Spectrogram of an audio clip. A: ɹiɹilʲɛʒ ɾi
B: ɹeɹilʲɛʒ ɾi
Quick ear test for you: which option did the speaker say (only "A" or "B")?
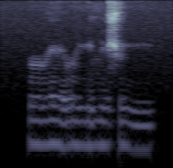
B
